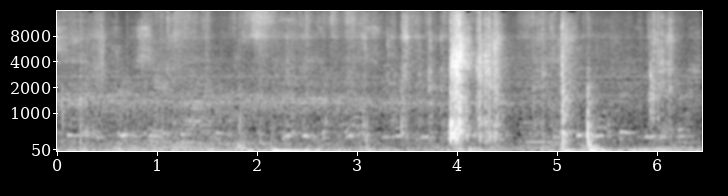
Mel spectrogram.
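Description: A cardboard box lid slides and lifts open.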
